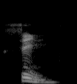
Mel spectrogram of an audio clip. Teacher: This sound is produced by raising the back of the tongue to the soft palate or velum. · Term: eng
